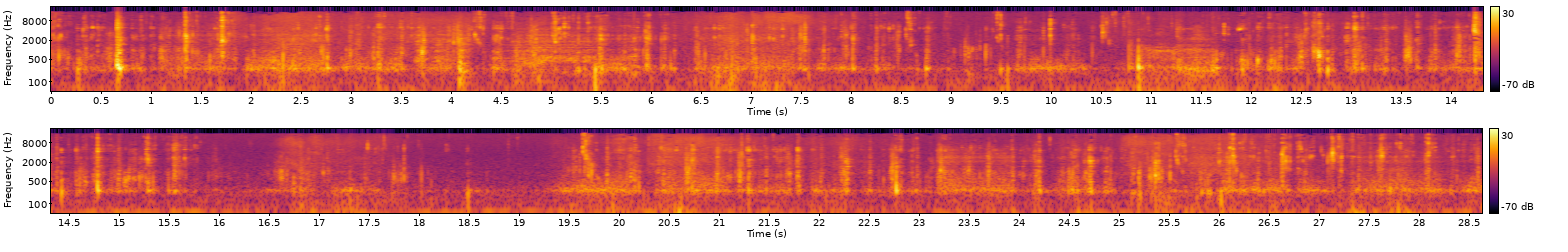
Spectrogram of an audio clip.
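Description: Close-miked chewing of steamed potato dumplings with chewy dough: wet mouth clicks and smacks, irregular and continuous, easing off for a few seconds a little past halfway.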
